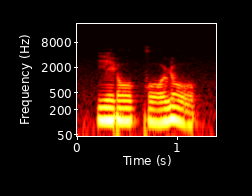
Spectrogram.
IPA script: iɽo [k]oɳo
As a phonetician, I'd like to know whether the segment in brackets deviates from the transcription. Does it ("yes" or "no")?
no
